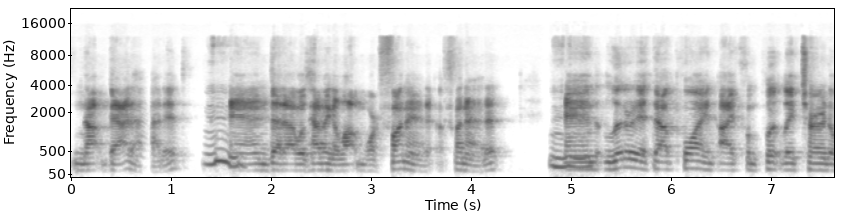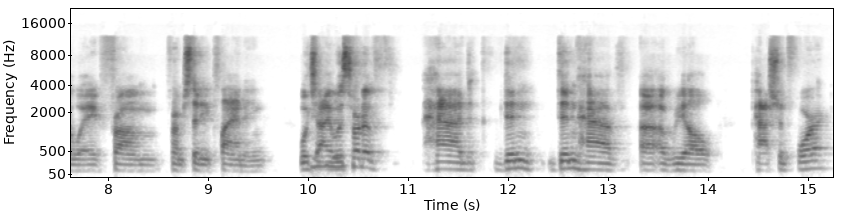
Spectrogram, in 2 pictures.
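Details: Adult man who has stuttered since childhood; he says it mostly faded over time but can still be heard a little; mild residual stuttering.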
